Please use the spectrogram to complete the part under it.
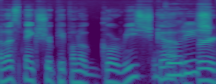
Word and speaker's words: Goriška Brda: G-O-R-I-S-K-A, yes. – And then B-R-D-A. Now, I was taught you have to have a vowel, and this is B-R-D-A, and it's two syllables. Where's the vowel? – We tend to be a little lazy with those. – So, Brda, B-R-D-A, Goriška Brda, and it's just a beautiful, it's also another wine-growing region.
